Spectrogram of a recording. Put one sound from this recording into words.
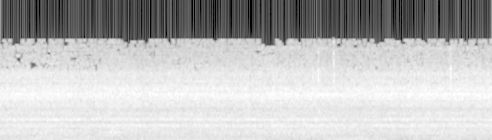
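A blender whirs loudly and steadily close by.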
